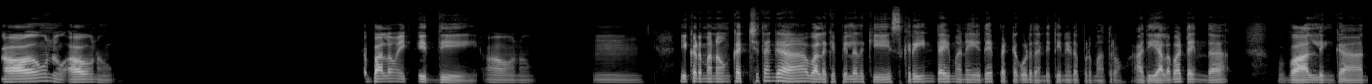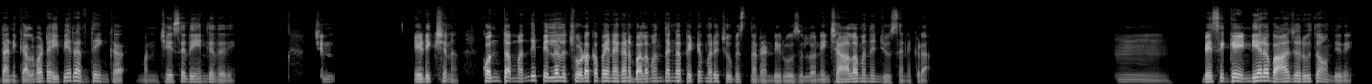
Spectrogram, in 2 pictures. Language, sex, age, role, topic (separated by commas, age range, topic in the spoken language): Telugu, male, 25-29, guest, ఇంట్లో డిజిటల్ తెరల ముందు గడిపే సమయాన్ని మీరు ఎలా నియంత్రిస్తారు?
